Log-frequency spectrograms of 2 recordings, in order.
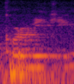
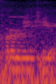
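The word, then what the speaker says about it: Koroneiki: So it's a single variety, 100% Koroniki. That's spelled K-O-R-O-N-E-I-K-I. That's the easiest Greek olive oil to find in the United States. You can get it even at Trader Joe's, Koroniki olive.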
